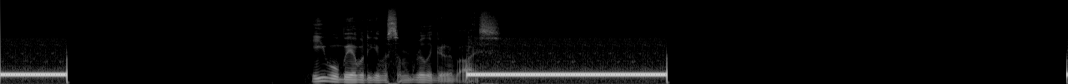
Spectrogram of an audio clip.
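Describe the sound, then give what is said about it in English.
An outgoing phone call rings with a steady electronic ringback tone in long bursts separated by silent gaps. A man speaks briefly between two of the rings. “Let's see if he will answer the phone for us.”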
